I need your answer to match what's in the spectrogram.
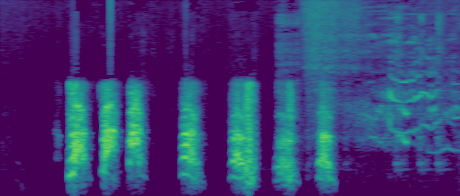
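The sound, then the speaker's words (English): A caller from Croydon imitates a dog with seven quick, loud barks in a steady rhythm, then trails off into a thin, wavering whine, with no other talking. “give us your dog”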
